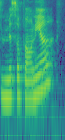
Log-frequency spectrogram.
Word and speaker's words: misophonia: So, one of the things that was talked about in the thread was misophonia, and I'm pretty sure I pronounced that right.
